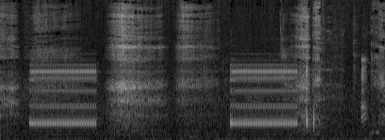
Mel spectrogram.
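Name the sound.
telephone call ringing tone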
